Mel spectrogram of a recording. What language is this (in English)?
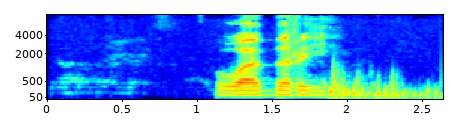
Kurdish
